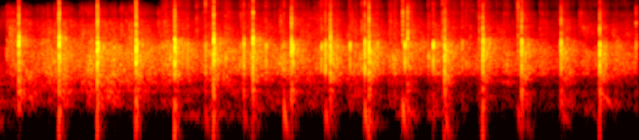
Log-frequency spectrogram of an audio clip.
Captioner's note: attendees applauding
